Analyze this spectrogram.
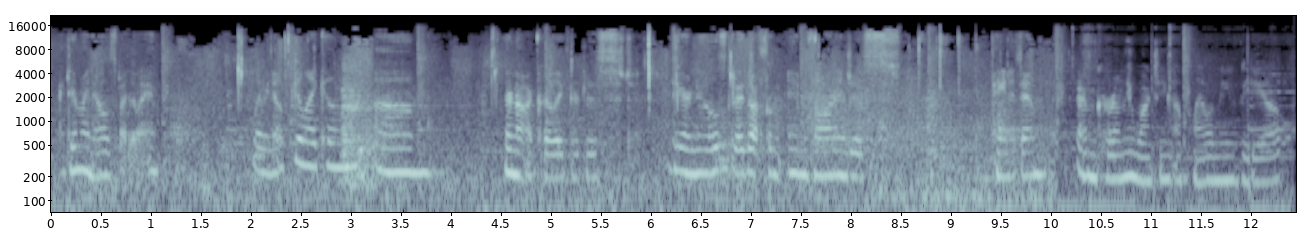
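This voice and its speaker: Young woman, casual chatty vlog, phone at arm's length, soft background music, self-conscious rambling. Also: medium pitch, steady tone, normal speed. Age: young adult. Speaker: vlogger, community college student. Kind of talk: casual day-in-my-life vlog. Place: campus library, then home. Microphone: phone camera at arm's length.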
